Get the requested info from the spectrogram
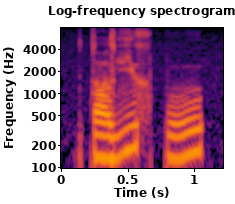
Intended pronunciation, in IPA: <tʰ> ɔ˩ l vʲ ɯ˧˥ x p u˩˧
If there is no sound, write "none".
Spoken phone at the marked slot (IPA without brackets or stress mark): t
